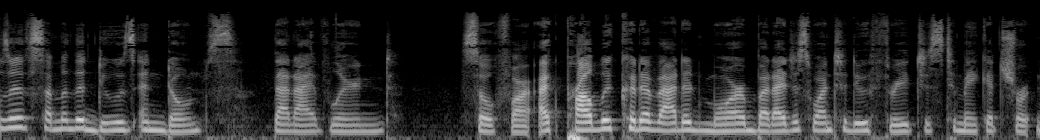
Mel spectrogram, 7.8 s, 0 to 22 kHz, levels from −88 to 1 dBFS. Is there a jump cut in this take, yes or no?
no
